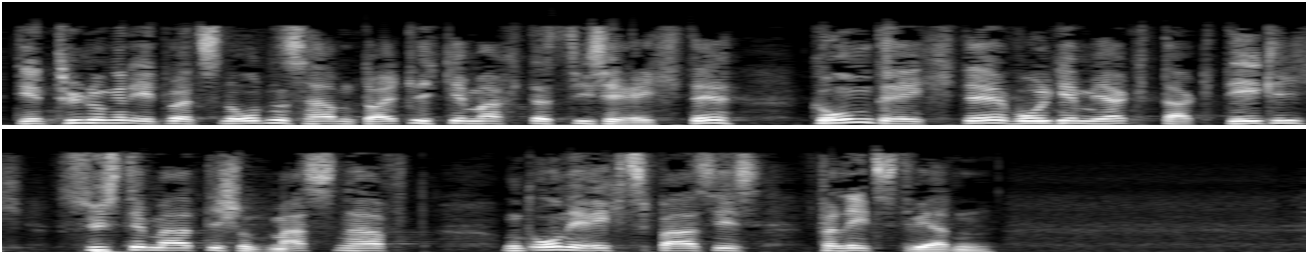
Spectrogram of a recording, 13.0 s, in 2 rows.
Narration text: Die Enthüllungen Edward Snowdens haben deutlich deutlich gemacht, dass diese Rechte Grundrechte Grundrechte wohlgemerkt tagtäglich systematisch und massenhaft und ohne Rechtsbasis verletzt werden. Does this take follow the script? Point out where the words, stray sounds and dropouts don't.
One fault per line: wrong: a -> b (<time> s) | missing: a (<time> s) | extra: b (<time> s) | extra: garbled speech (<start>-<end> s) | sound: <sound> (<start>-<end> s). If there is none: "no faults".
missing: deutlich (2.2 s)
missing: Grundrechte (5.1 s)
